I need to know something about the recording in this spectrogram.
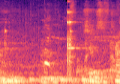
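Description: Murmur of voices in a large room, with one sharp, ringing clink of tableware on the table about a second in.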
